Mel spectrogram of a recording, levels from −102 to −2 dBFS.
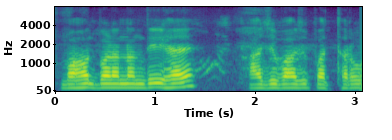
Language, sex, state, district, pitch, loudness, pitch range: Hindi, male, Chhattisgarh, Raipur, 135 Hz, -15 LUFS, 130-140 Hz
